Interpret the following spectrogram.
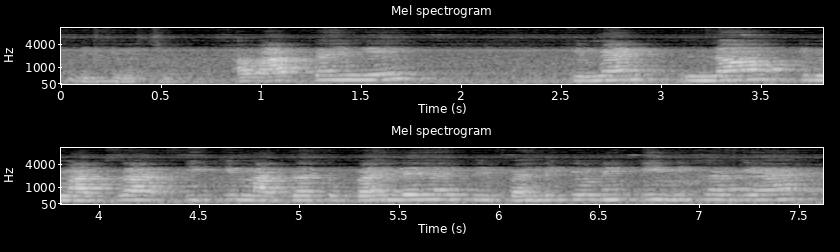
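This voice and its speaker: A woman's voice: high-pitched, steady tone, moderate pace, phone-quality sound, a little hiss or hum. A woman teaching Hindi to schoolchildren, patiently sounding out syllables one at a time and checking that they follow. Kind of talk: online classroom lesson for children. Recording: echoey room with faint background ambience.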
